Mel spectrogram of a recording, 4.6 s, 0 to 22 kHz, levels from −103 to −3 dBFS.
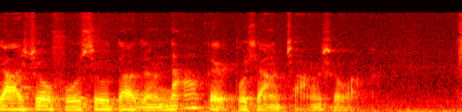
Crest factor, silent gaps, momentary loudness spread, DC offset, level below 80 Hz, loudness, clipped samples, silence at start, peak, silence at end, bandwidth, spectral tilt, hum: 16 dB; none; 11 LU; under 0.1%; -52 dBFS; -31 LUFS; under 0.1%; 0 s; -14 dBFS; 0 s; 13.5 kHz; -7 dB/octave; none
